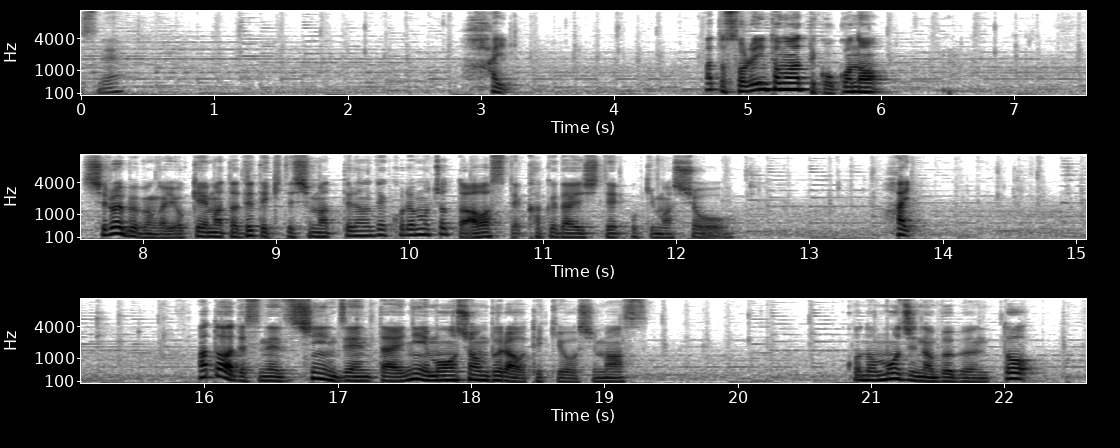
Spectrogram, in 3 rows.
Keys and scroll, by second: 3.1 space, 9.7 s, 15.1 F4, 16.6 F4.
